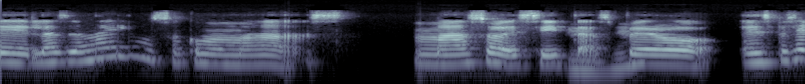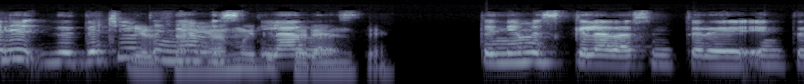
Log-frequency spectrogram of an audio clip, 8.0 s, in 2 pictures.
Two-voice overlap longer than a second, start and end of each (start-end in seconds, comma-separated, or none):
4.6-5.8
